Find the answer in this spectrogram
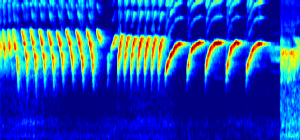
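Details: Vigorous canary song meant to trigger singing in other birds: a rapid series of descending notes about four per second, then slower rising-and-falling whistles, closing with a short harsh buzz.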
